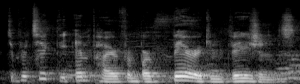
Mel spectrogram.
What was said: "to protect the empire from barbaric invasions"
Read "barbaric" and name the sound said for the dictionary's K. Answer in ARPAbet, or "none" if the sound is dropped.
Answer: K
